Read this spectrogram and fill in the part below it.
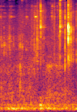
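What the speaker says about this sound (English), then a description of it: "keys" Keys jangling faintly in a brief, soft clink of metal close by, a few light taps over quiet background.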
